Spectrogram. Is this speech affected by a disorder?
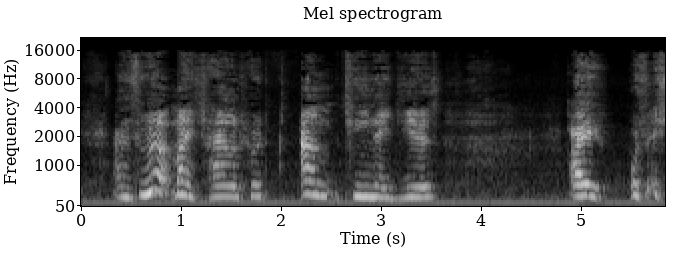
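Yes: mild cerebral palsy; struggles with speech.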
